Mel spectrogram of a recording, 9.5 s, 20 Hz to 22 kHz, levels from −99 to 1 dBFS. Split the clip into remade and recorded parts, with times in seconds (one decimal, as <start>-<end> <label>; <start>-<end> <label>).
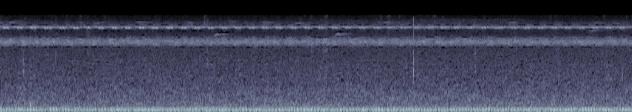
0.0-0.7 recorded; 0.7-1.3 remade; 1.3-5.5 recorded; 5.5-6.5 remade; 6.5-9.5 recorded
